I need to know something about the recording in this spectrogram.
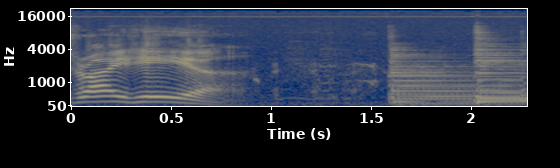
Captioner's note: audience chuckles; upbeat guitar music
